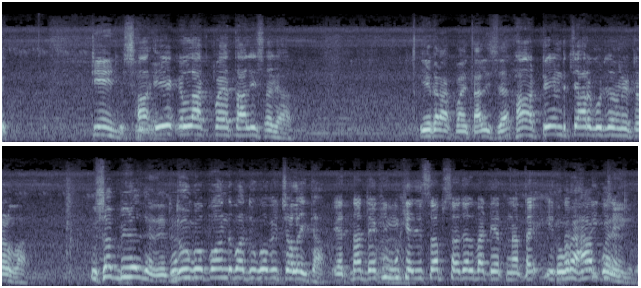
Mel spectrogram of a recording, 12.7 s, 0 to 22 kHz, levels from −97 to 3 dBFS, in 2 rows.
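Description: Nothing stood out on listening; no technical problem could be heard at any point in the audio.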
